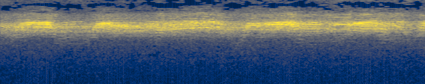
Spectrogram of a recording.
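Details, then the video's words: In Japan's summer, male cicadas sing via tymbals; a loud high-pitched shrill drone wavers in soft surges about once a second, continuous and unaccompanied by other sounds. "Japan Summer Cicada Shrilling"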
